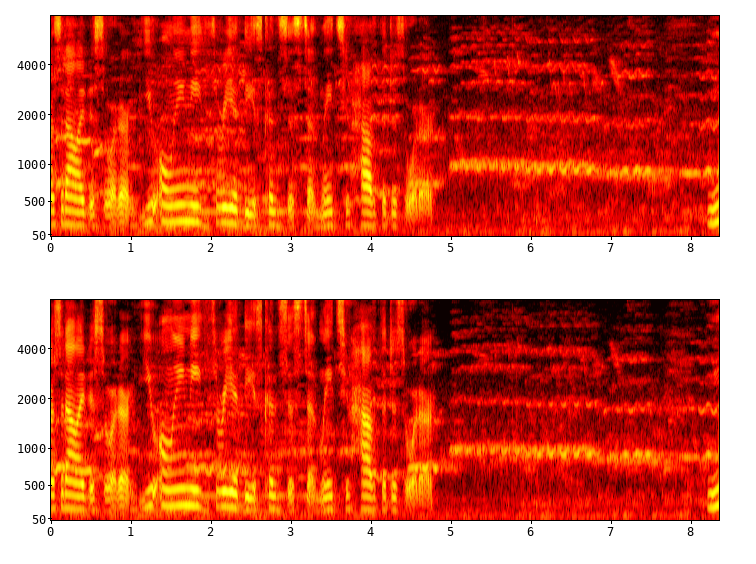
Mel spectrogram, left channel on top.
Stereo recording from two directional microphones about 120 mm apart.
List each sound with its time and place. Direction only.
0.0 s speech: 25° right (ahead or behind)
